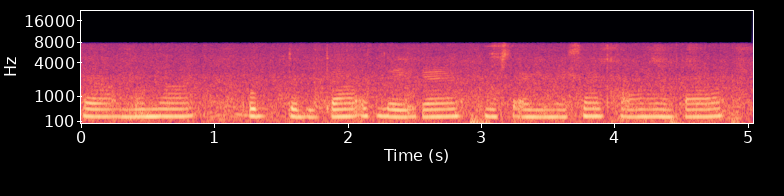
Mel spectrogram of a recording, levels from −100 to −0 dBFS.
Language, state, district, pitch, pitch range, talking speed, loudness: Manipuri, Manipur, Imphal West, 225 Hz, 220-235 Hz, 85 wpm, -13 LUFS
